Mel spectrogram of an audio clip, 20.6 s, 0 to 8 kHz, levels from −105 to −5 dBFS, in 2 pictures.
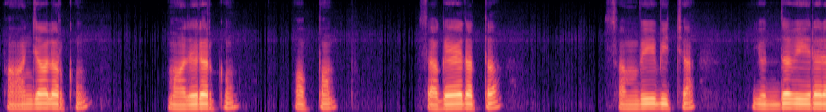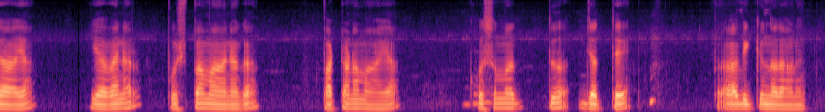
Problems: low volume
